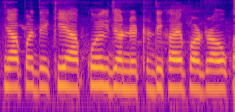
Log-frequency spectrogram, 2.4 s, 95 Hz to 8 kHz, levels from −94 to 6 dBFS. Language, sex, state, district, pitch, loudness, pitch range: Hindi, female, Bihar, Jamui, 255 Hz, -16 LUFS, 245-265 Hz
